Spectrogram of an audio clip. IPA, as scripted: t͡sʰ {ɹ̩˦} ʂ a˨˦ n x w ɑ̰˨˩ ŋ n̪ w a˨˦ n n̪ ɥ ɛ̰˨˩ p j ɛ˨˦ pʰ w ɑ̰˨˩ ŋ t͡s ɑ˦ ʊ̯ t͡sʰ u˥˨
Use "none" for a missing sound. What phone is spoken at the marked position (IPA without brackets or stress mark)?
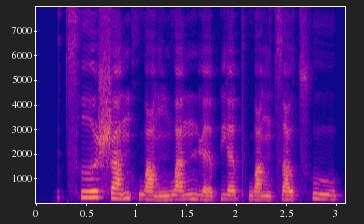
ɹ̩˦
